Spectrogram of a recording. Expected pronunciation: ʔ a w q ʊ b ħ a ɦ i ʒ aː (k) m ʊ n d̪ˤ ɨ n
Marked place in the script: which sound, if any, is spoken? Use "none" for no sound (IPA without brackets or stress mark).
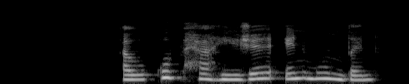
ʔ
